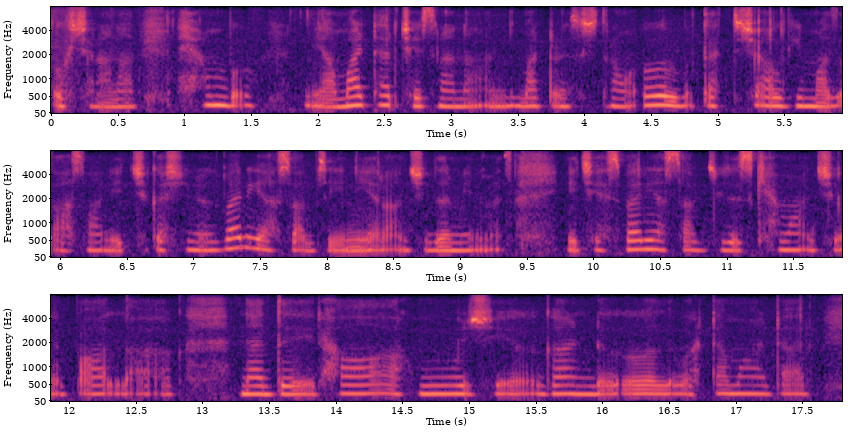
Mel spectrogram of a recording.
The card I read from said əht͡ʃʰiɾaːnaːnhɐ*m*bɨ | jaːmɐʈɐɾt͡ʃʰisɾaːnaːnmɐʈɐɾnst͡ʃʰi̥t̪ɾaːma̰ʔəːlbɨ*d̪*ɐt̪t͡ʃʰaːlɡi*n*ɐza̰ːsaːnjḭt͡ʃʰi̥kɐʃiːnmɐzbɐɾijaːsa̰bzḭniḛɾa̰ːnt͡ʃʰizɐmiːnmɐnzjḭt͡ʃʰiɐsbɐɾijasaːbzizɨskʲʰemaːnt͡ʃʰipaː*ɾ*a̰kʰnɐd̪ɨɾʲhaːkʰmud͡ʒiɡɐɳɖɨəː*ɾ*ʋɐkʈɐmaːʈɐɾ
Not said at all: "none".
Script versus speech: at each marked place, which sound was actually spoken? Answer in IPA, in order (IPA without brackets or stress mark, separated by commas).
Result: m, t̪, m, l, l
